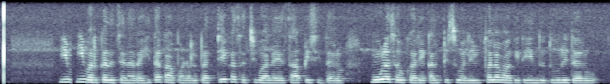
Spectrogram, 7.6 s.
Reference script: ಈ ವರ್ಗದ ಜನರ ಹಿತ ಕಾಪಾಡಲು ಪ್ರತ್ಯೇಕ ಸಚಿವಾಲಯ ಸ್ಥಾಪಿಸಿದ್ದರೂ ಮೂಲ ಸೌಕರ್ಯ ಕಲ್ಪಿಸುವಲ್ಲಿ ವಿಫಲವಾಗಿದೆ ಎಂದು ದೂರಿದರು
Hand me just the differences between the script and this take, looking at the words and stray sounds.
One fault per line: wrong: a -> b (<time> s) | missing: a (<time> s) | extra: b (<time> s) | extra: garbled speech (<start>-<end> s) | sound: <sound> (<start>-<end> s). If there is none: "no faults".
extra: ಈ (0.9 s)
